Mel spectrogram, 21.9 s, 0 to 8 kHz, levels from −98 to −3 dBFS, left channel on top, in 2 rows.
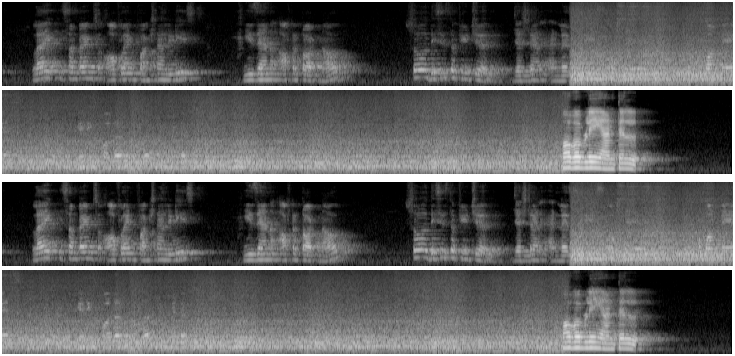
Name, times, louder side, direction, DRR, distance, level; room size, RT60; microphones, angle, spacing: voice 1, 0.5-2.9 3.6-5.1 6.1-9.8 10.4-11.2 12.0-13.9, right 1 dB, 25° right, 2 dB, 4.4 m, -40 dB
sound 1, 8.5-19.5, equal, 5° left, 1.2 m, -33 dB
voice 2, 19.4-20.5, left 4 dB, 60° left, 13 dB, 1.1 m, -21 dB
28.0 x 22.5 x 7.6 m, 0.84 s
head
